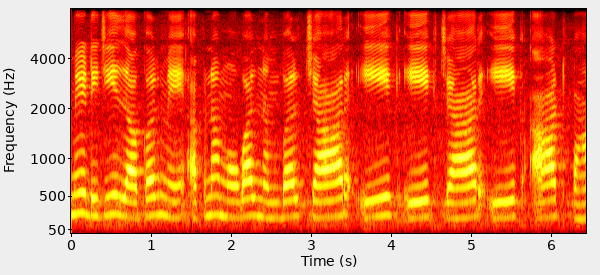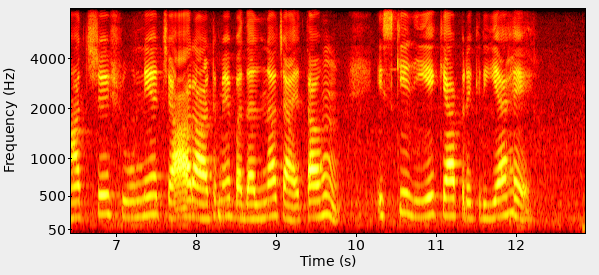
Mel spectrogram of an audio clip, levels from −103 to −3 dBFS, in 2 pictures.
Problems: none marked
